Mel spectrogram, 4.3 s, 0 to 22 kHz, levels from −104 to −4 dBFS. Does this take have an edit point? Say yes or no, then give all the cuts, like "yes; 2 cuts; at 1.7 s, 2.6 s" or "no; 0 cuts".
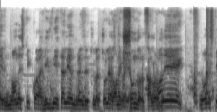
no; 0 cuts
